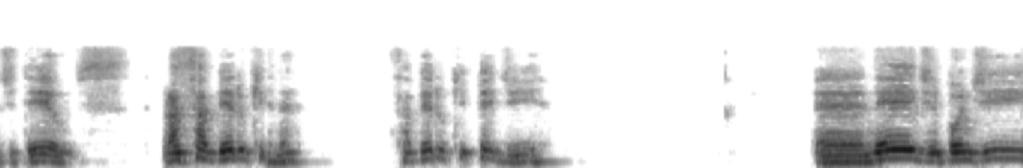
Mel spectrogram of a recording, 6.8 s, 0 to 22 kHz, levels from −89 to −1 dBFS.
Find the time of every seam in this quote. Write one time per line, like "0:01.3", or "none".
0:01.0
0:01.8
